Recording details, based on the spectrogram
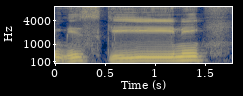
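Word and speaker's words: مسكين: मिस्कीन, नून ज़ेर नी, मिस्कीनी। स्टॉप करेंगे तो नून का ज़ेर साइलेंट कर देंगे, मिस्कीन बन जाएगा।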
